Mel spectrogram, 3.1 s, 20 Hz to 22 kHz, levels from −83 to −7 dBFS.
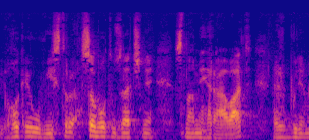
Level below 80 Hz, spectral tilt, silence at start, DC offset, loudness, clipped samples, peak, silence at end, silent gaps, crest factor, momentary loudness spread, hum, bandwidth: -68 dBFS; -3.5 dB/octave; 0 s; under 0.1%; -33 LUFS; under 0.1%; -14 dBFS; 0 s; none; 20 dB; 9 LU; none; 15.5 kHz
